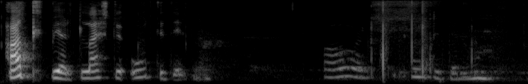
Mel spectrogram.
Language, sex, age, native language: Icelandic, male, 11, Icelandic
